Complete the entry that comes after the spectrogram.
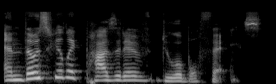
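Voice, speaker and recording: A woman's voice: medium pitch, very animated, a little slow. A woman co-hosting a podcast, talking casually and reflectively with her friend. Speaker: podcast co-host.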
